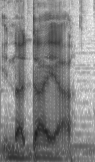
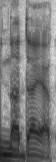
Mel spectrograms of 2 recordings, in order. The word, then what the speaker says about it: Nadayar: And today, although this had been a long time in the works, really, we have in the studio here with me, Nadayar Enu. – My last name? – Yeah. – Enegesi. – Did I even pronounce the Nadayar correctly? – Yeah, that's correct.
